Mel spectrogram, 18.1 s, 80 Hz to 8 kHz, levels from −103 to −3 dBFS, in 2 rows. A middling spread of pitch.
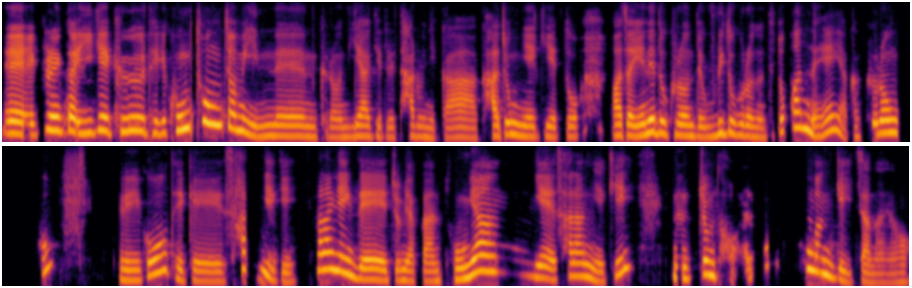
No: wide, 7.0 semitones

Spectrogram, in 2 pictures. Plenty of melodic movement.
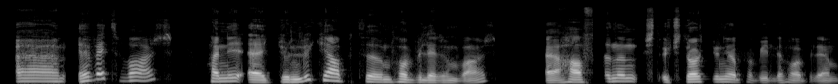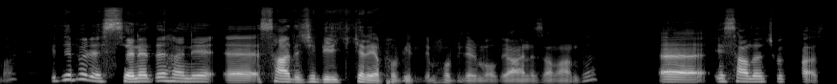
Yes: wide, 6.9 semitones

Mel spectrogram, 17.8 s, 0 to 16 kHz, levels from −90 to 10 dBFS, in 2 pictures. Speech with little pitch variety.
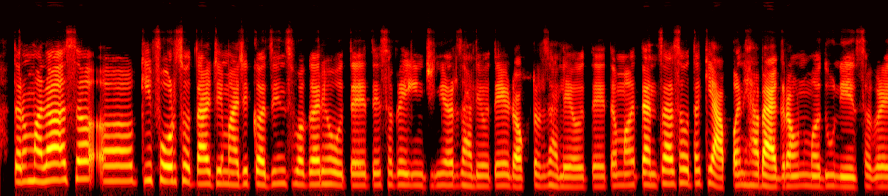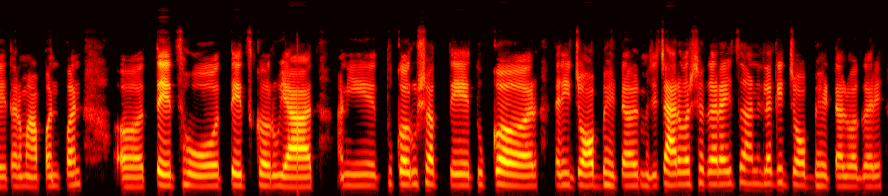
No: average, 3.2 semitones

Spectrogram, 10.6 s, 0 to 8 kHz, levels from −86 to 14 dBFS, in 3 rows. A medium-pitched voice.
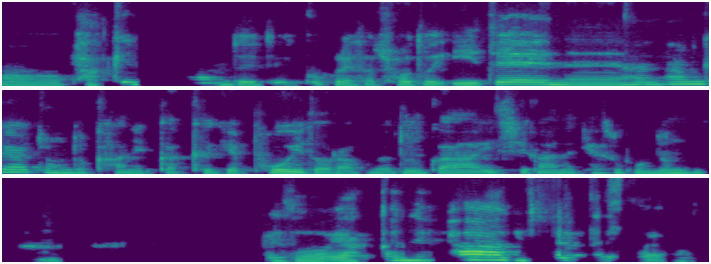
Yes: medium, 150 Hz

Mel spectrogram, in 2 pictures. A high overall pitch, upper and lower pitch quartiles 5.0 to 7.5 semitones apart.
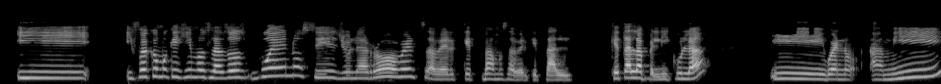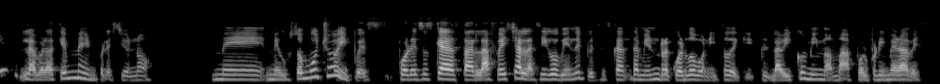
Yes: very high, 250 Hz; average, 5.3 semitones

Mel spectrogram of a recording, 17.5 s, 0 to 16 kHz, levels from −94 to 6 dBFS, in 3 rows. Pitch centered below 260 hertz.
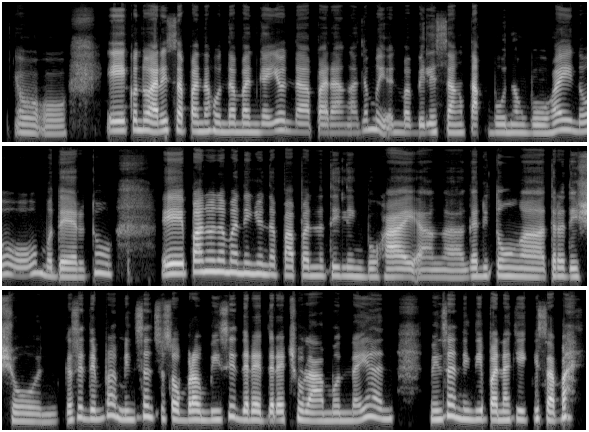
Yes: high, 190 Hz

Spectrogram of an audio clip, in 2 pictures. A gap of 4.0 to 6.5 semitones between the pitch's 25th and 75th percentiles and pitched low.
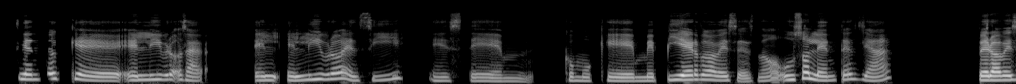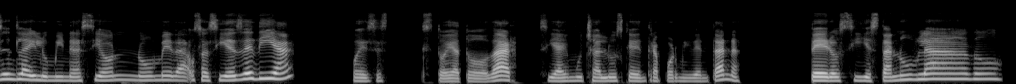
No: average, 4.6 semitones; high, 190 Hz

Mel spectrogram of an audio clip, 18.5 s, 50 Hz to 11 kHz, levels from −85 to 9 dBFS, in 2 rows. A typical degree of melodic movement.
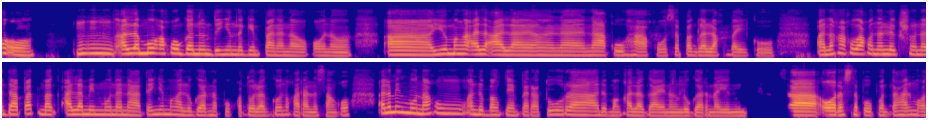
Yes: average, 4.0 semitones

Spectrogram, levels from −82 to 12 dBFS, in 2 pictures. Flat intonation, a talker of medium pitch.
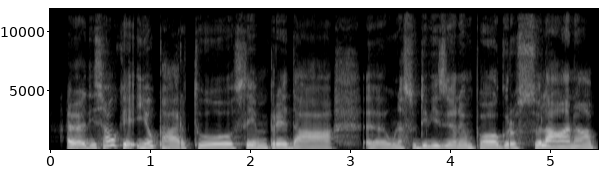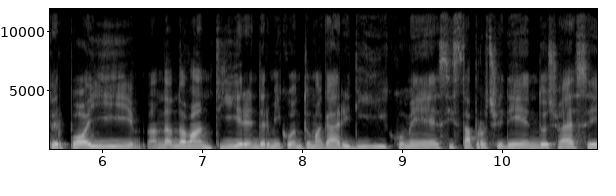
Yes: narrow, 1.8 semitones; medium, 180 Hz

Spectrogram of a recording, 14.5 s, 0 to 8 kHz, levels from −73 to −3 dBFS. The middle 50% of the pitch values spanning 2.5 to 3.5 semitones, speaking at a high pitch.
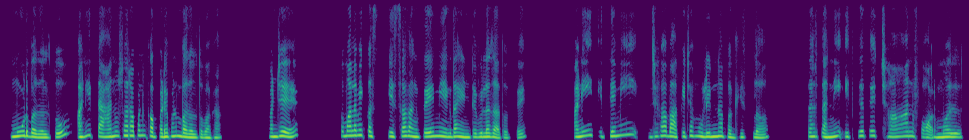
No: average, 4.0 semitones; high, 215 Hz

